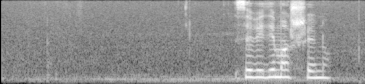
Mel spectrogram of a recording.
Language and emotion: Russian, neutral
